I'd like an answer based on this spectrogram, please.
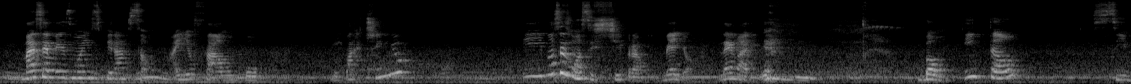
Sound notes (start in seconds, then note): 7.3 laughs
